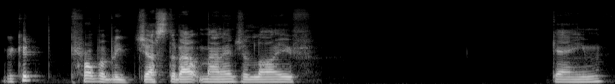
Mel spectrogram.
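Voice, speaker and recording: A man chatting as a guest on a hobby livestream, relaxed and agreeable. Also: mid-range voice, slow pace. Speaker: guest host. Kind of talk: casual hobby chat livestream.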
